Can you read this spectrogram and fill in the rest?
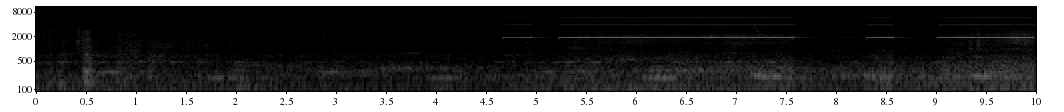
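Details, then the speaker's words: Rossi electronic gate remote control, multimeter continuity test on a worn button with its return spring missing: steady high beep almost continuously, even before full contact, because the button is shorted with no return function and needs replacing. "Então já não já não funciona mais como retorno né já não tem aquela função de retorno esse aqui já tá dando continuidade direto até de encostar lá esse já não presta mais"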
